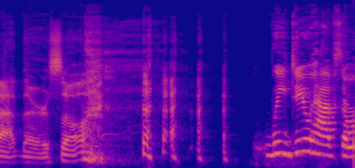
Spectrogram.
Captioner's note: laughs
